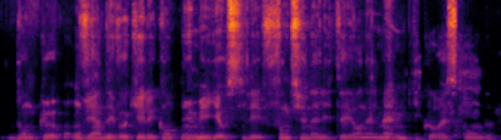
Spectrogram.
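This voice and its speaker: A man presenting a webinar, explaining examples in a hesitant, halting way. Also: lowish voice, warm tone.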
